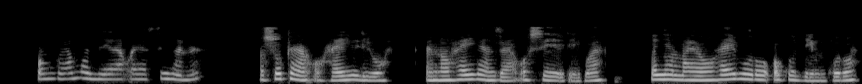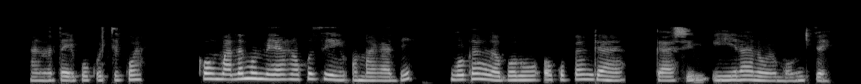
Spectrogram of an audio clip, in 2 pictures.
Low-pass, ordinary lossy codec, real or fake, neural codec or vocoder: 7.2 kHz; MP3, 24 kbps; fake; codec, 16 kHz, 2 kbps, FreqCodec, larger model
